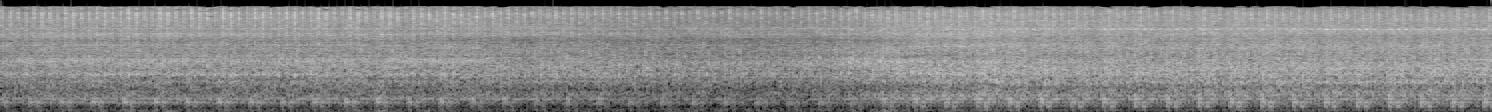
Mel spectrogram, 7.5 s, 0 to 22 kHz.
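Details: Audi A3 1.8T 180 hp: steady idle carrying a sharp, regular tuk-tuk about three times a second; abnormal engine knock, cause unknown.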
